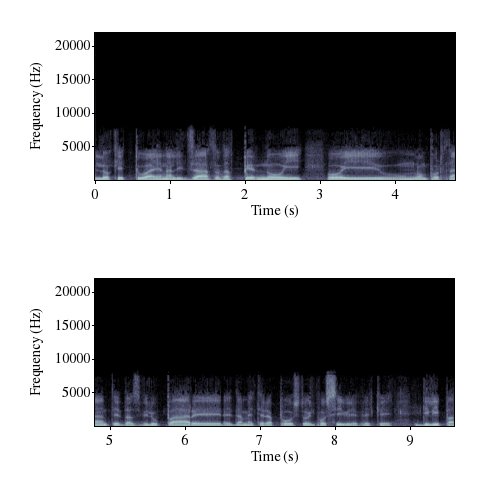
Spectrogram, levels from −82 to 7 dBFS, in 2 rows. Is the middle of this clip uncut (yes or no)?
no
